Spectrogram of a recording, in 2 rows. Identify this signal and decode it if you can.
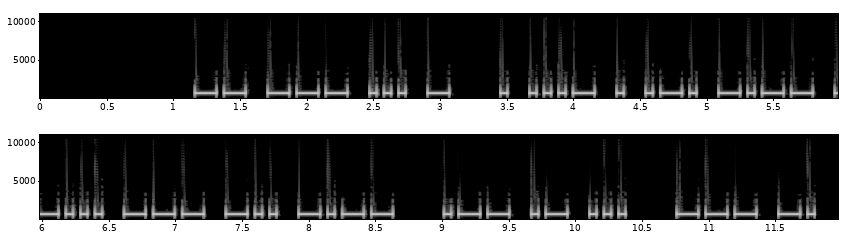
Morse code, heard as a keyed tone, about 22 wpm, 700 Hz. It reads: MOST EVERYBODY WAS ON
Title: Sentences from Top 1400 Words 22wpm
